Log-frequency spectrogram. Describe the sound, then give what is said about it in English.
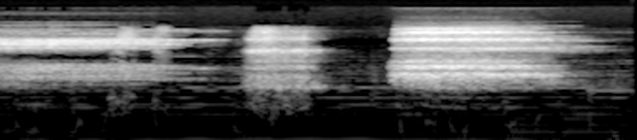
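Slow, deep breaths taken during a breathing exercise, made as an ocean-like throat hiss. Three long, airy breaths come with short gaps between them, and the last breath is the longest and loudest. “Slowly inhale from your tailbone into the crown of your head, and then exhale.”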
